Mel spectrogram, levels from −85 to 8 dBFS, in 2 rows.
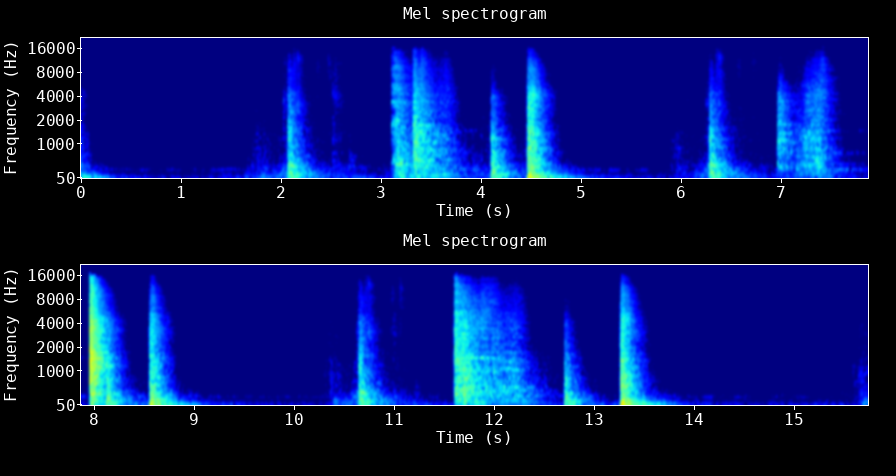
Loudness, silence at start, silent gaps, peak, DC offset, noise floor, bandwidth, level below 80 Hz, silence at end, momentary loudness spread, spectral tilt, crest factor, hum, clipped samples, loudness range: -34 LUFS; 0 s; none; -6 dBFS; under 0.1%; -77 dBFS; 16.5 kHz; -50 dBFS; 2.05 s; 20 LU; -3 dB/octave; 34 dB; none; under 0.1%; 12 LU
